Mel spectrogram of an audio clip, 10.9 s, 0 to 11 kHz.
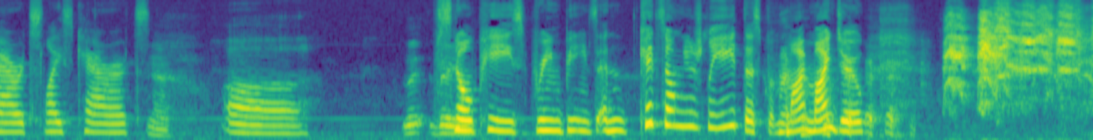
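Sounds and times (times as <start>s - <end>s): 
speech: 0.2s - 3.2s, 4.0s - 9.7s
pet bird squawking: 8.8s - 10.9s.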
